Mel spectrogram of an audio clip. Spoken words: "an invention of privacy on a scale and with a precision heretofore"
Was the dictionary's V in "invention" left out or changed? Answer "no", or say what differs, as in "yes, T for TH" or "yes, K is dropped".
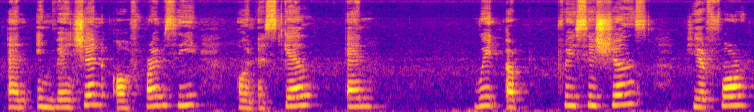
no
